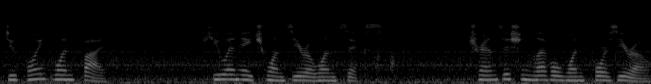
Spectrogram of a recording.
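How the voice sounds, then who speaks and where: A mechanical, even voice reading an automated airport weather broadcast, figure by figure. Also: medium pitch. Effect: automated airport weather broadcast over radio. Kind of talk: recorded information readout. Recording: muffled noisy radio broadcast.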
